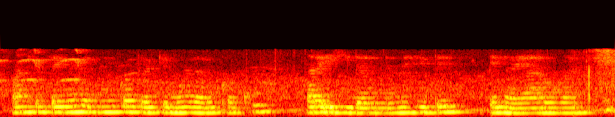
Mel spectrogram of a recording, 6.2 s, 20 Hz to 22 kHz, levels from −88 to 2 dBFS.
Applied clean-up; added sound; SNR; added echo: none; Chirp, tweet; 15 dB; reverberation time 0.4 s.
